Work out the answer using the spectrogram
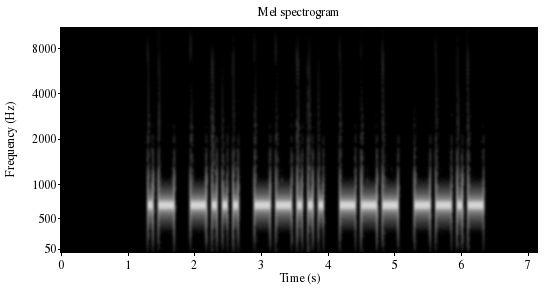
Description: Morse code, heard as a keyed tone, about 15 wpm, 700 Hz. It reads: AB7OQ
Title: USA Call Signs - 5 Characters - Repeated 3x - 15wpm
